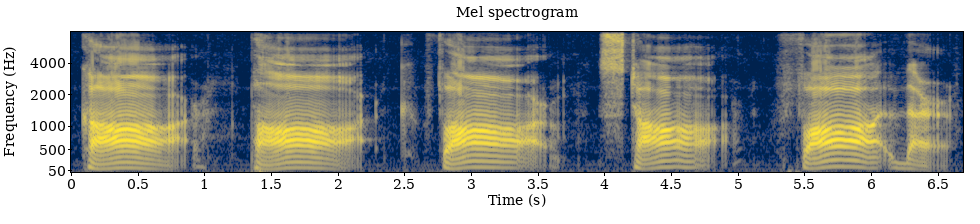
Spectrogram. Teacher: You open your mouth wide and you just say ah. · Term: ah sound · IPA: /ɑː/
